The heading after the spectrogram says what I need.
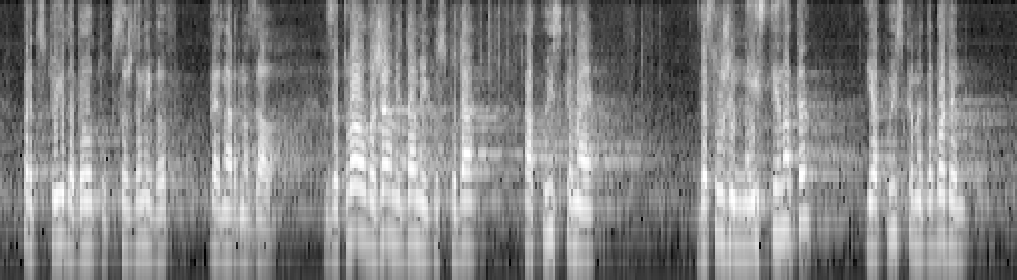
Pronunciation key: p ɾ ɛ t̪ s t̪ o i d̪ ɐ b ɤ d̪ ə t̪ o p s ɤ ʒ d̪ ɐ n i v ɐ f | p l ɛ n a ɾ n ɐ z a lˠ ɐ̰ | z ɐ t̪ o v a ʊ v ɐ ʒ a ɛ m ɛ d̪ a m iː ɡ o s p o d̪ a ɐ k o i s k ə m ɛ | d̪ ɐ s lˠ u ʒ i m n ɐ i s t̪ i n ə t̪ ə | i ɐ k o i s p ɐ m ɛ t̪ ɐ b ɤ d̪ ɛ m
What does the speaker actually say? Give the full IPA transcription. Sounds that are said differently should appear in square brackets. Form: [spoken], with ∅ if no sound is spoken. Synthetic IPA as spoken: p ɾ ɛ t̪ s t̪ o i d̪ ɐ b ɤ d̪ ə t̪ o p s ɤ ʒ d̪ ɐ n i v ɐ f | p l ɛ n a ɾ n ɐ z a lˠ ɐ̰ | z ɐ t̪ o v a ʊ v ɐ ʒ a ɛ m [i] d̪ a m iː ɡ o s p o d̪ a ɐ k o i s k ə m ɛ | d̪ ɐ s lˠ u ʒ i m n ɐ i s t̪ i n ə t̪ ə | i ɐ k o i s [k] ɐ m ɛ [d̪] ɐ b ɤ d̪ ɛ m

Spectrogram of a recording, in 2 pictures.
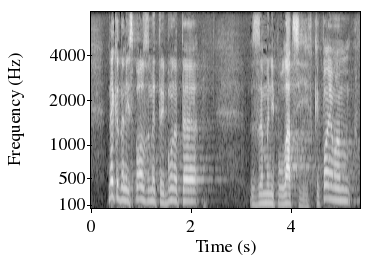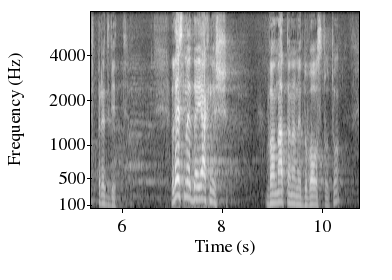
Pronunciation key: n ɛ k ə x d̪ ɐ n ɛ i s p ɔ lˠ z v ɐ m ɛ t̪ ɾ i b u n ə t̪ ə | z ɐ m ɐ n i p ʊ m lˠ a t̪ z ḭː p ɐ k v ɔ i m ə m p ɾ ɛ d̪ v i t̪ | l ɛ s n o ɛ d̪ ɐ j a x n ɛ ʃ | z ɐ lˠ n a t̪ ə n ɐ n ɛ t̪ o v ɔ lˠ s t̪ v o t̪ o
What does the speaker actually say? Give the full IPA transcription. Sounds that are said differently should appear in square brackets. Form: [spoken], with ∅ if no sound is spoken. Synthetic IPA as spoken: n ɛ k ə [∅] d̪ ɐ n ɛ i s p ɔ lˠ z v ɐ m ɛ t̪ ɾ i b u n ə t̪ ə | z ɐ m ɐ n i p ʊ [∅] lˠ a t̪ [s] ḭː [k] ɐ k v ɔ i m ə m p ɾ ɛ d̪ v i t̪ | l ɛ s n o ɛ d̪ ɐ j a x n ɛ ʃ | [v] ɐ lˠ n a t̪ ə n ɐ n ɛ [d̪] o v ɔ lˠ s t̪ v o t̪ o

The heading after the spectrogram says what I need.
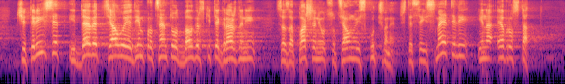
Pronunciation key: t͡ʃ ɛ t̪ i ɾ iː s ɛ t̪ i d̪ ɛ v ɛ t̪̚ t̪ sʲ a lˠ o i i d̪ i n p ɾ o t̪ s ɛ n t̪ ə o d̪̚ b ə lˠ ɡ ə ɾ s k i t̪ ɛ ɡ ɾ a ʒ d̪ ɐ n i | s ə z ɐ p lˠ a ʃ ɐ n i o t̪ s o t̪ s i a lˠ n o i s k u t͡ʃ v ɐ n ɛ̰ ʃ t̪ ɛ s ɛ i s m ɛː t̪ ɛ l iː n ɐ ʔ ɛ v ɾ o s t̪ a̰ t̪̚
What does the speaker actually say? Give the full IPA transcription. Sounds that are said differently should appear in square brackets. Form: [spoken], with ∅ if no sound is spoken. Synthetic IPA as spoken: t͡ʃ ɛ t̪ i ɾ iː s ɛ t̪ i d̪ ɛ v ɛ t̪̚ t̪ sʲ a lˠ o i [ɛ] d̪ i n p ɾ o t̪ s ɛ n t̪ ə o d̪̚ b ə lˠ ɡ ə ɾ s k i t̪ ɛ ɡ ɾ a ʒ d̪ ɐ n i | s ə z ɐ p lˠ a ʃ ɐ n i o t̪ s o t̪ s i a lˠ n o i s k u t͡ʃ v ɐ n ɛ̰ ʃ t̪ ɛ s ɛ i s m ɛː t̪ ɛ l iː n ɐ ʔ ɛ v ɾ o s t̪ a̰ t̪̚

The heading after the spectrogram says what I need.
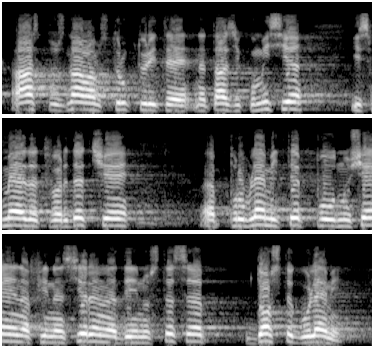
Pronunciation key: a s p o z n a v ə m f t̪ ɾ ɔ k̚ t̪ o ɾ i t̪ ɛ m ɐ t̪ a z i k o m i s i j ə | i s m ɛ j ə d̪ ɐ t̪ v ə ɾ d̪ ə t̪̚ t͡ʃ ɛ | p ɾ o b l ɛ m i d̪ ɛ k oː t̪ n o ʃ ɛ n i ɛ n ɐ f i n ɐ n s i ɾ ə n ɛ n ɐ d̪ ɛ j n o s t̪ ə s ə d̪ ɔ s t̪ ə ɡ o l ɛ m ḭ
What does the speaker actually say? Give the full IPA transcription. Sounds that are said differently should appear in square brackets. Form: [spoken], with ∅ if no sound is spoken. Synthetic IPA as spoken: a s p o z n a v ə m [s] t̪ ɾ [u] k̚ t̪ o ɾ i t̪ ɛ [n] ɐ t̪ a z i k o m i s i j ə | i s m ɛ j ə d̪ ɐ t̪ v ə ɾ d̪ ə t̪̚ t͡ʃ ɛ | p ɾ o b l ɛ m i [t̪] ɛ [p] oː t̪ n o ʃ ɛ n i ɛ n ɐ f i n ɐ n s i ɾ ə n ɛ n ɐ d̪ ɛ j n o s t̪ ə s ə d̪ ɔ s t̪ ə ɡ o l ɛ m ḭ

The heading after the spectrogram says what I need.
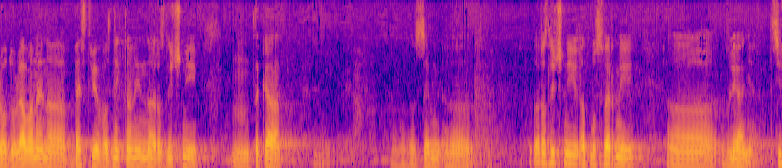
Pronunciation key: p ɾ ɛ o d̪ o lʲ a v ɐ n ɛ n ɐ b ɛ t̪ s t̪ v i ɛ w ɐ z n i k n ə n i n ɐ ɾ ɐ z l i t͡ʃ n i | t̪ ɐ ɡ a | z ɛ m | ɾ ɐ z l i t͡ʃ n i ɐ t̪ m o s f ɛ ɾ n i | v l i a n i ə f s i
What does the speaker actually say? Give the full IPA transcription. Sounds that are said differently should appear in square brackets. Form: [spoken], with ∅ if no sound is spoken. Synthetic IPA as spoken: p ɾ ɛ o d̪ o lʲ a v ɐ n ɛ n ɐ b ɛ t̪ s t̪ v i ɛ [v] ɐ z n i k n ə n i n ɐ ɾ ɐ z l i t͡ʃ n i | t̪ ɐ [k] a | z ɛ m | ɾ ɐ z l i t͡ʃ n i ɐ t̪ m o s f ɛ ɾ n i | v l i a n i ə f s i

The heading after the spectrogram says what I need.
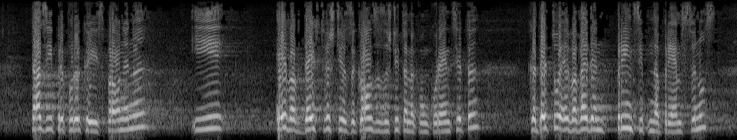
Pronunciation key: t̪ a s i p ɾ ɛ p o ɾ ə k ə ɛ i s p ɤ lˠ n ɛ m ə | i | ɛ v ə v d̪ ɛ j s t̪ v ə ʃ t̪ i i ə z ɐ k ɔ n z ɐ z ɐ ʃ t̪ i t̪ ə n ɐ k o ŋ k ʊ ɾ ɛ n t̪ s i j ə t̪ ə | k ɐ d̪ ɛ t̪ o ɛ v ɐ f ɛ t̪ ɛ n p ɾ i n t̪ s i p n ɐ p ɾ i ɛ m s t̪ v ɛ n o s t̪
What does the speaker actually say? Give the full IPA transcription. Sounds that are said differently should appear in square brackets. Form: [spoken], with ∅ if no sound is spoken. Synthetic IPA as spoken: t̪ a [z] i p ɾ ɛ p o ɾ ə k ə ɛ i s p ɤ lˠ n ɛ [n] ə | i | ɛ v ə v d̪ ɛ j s t̪ v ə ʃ t̪ i [j] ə z ɐ k ɔ n z ɐ z ɐ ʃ t̪ i t̪ ə n ɐ k o ŋ k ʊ ɾ ɛ n t̪ s i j ə t̪ ə | k ɐ d̪ ɛ t̪ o ɛ v ɐ [v] ɛ [d̪] ɛ n p ɾ i n t̪ s i p n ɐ p ɾ i ɛ m s t̪ v ɛ n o s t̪

